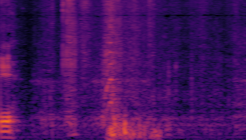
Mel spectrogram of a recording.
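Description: Zipper on a fabric bag's pocket being pulled open, in short rasps with the strongest about a second in.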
